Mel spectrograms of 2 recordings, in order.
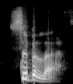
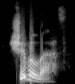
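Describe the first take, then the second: First: The word begins with an s sound. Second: The word begins with a sh sound. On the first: The speaker is an outsider to the group. The speaker calls it wrong. "not Sibboleth" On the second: The speaker belongs to the group. The speaker calls it right. "You had to say Shibboleth"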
